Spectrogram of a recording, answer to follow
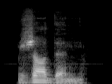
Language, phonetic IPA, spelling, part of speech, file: Polish, [ˈʒadɛ̃n], żaden, pronoun / adjective, Pl-żaden.ogg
